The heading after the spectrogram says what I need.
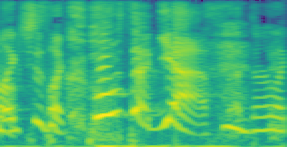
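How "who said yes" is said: play-acted scared, frantic, high, loud, freaked-out cry. Retelling a scared girl's line from a show: imitating someone freaking out. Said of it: "scared girl is still, like, freaking out".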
